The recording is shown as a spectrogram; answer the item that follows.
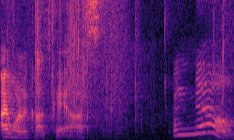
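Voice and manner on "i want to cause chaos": ordinary talk, nothing marked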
